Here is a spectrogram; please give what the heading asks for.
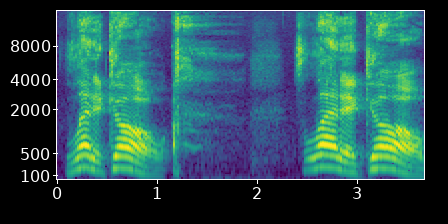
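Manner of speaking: telling fans slowly to let it go; slow drawn-out plea. Real, not acted. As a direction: drag it out, begging them to drop it. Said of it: "pleading to fans".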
